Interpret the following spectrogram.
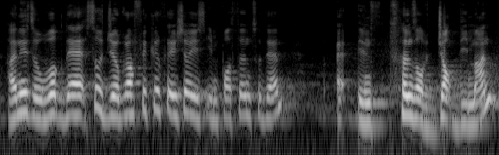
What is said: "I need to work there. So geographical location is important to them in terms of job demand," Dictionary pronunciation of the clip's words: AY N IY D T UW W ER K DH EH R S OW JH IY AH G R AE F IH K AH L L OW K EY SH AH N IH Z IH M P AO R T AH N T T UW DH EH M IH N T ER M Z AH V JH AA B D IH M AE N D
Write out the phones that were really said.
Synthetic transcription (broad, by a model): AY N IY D T UW W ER K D EH S OW JH IY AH G R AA F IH K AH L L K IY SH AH IH S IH M P AO T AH N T T UW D EH M IH N T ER M S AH F JH AA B D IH M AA N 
